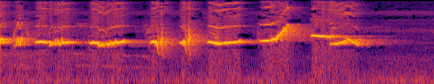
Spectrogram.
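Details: Oriental magpie-robin with a fluid run of whistled notes: seven linked phrases of clear slurs, some dipping and others sweeping sharply upward, closing with a descending whistle.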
